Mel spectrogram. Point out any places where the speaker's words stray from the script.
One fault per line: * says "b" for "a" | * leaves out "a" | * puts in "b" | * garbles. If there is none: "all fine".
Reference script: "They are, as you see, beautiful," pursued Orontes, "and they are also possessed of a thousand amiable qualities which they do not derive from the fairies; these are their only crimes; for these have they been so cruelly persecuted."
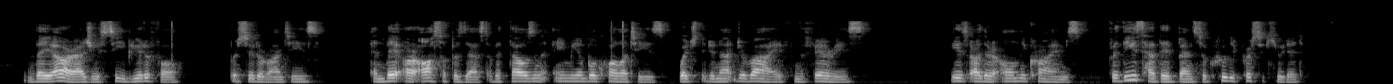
all fine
